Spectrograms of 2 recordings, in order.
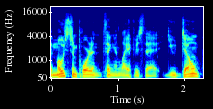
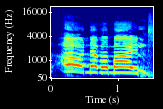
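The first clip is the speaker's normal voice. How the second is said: very high, loud, bad put-on Caribbean accent; 4 dB louder than usual. Speaker retelling what Dee Dee said about the breakup, imitating Dee Dee's Caribbean accent. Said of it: "I'm not good with accents".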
